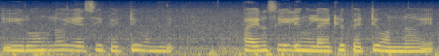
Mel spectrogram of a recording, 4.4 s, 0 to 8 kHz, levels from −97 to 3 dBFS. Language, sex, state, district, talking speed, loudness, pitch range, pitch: Telugu, female, Telangana, Mahabubabad, 150 wpm, -15 LUFS, 195-220 Hz, 210 Hz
